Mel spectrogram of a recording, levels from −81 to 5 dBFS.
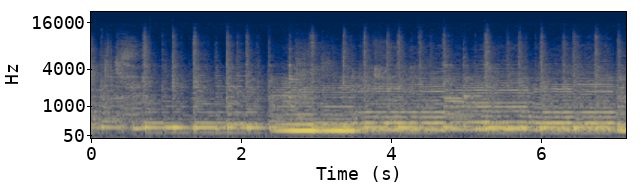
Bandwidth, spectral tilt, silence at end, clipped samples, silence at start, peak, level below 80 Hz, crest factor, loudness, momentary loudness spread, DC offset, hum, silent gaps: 12 kHz; -7 dB/octave; 0 s; under 0.1%; 0 s; 0 dBFS; -54 dBFS; 14 dB; -15 LUFS; 8 LU; 0.2%; none; none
